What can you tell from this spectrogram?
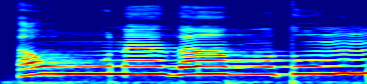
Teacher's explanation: Kemudian ada ra sukun yang dibaca secara tafkhim karena huruf sebelumnya dal barisnya fathah. Maka ra-nya dibunyikan ditebalkan dengan cara mengangkat pangkal lidah kita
